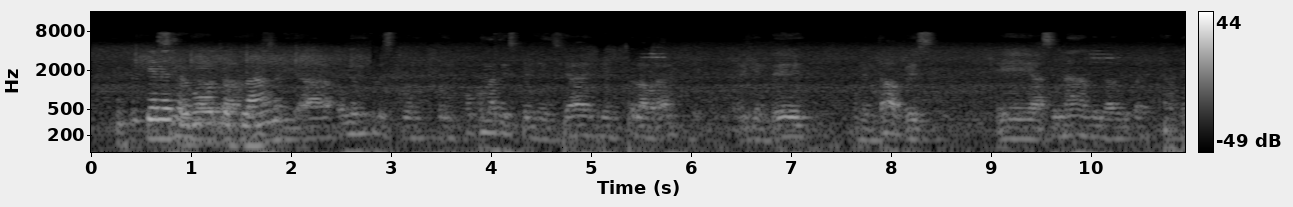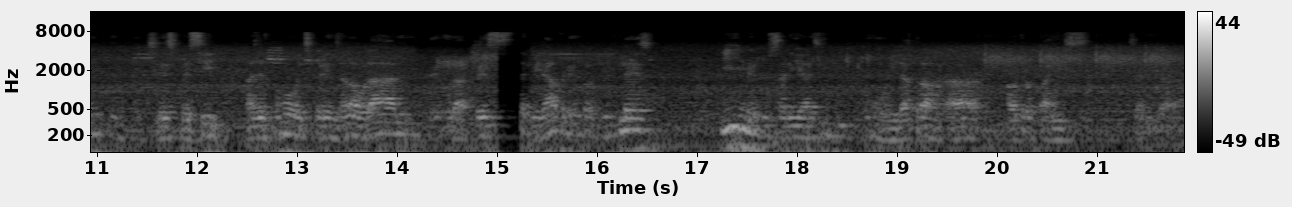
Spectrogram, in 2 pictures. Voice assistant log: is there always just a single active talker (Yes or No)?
No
